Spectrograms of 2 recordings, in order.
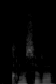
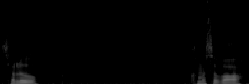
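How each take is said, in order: First: Quiet French, "Comment ça va?" said much softer. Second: French accent, spoken a touch softer; French greeting. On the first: Player repeats the French greeting quietly, French accent. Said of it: "Oh, I do know". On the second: Player greets in French while testing accents, French accent. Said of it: "pay attention to the sounds people make". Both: Shown as a demonstration.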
